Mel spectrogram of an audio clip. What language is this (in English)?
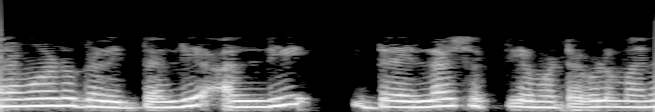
Kannada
